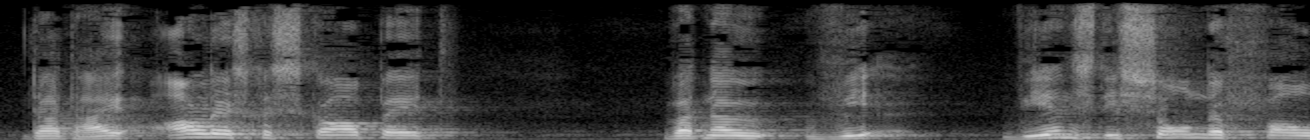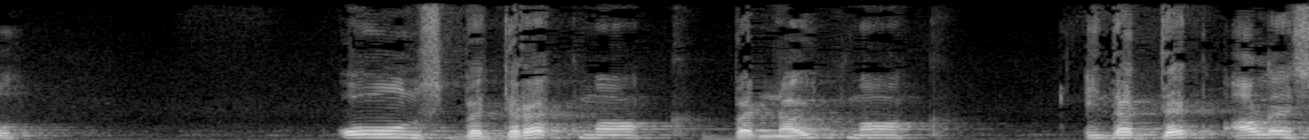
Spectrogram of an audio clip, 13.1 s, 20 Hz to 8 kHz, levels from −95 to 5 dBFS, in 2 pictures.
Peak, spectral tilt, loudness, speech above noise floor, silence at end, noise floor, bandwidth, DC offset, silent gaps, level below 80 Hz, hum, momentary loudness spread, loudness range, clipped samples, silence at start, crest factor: -4 dBFS; -6 dB/octave; -21 LUFS; 43 dB; 0 s; -63 dBFS; 8 kHz; under 0.1%; none; -70 dBFS; none; 11 LU; 4 LU; under 0.1%; 0.15 s; 18 dB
